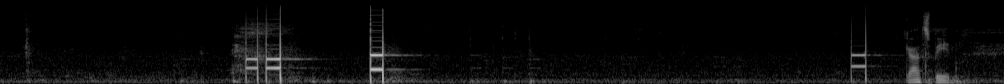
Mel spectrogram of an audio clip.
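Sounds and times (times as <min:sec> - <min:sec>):
touch-tone keypad beeps as a phone number is dialed: 0:02.5 - 0:03.1, 0:03.7 - 0:04.2, 0:08.5 - 0:08.8
speech: 0:09.1 - 0:09.8.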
